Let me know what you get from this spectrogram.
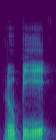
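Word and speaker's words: ルピー: rupee in Japanese uh with the long e rupee when we come back uh the audio becomes uh funny but that's not uh too bad.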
